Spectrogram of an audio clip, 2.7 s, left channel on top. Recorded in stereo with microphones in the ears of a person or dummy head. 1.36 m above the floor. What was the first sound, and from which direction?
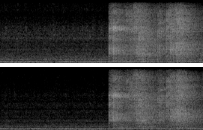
Tearing paper, 15° left (ahead or behind).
